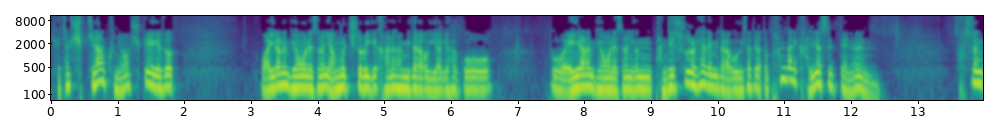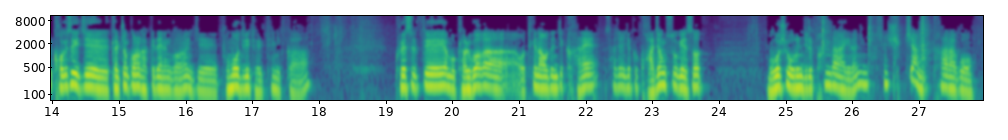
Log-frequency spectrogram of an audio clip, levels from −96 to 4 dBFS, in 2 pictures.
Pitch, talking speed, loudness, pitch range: 145 Hz, 335 characters per minute, -15 LUFS, 130-160 Hz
